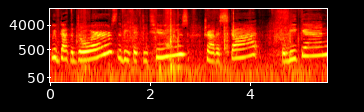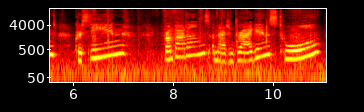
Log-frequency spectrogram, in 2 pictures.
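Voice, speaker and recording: Woman, thirties, playful record store co-host, higher pitch, casual delivery with repeated words, faint handheld-camera noise. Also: animated, drawn-out words. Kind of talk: casual vlog chat, listing album names. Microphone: handheld camera mic at short distance.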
